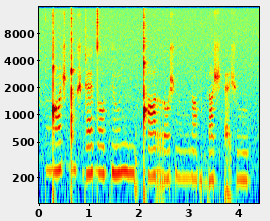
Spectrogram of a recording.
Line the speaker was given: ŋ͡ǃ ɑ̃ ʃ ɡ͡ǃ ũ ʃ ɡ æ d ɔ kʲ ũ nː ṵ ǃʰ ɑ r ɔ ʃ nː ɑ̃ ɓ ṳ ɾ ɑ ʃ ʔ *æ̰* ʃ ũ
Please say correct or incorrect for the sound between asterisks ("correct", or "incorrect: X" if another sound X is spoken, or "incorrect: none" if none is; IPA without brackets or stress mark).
correct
